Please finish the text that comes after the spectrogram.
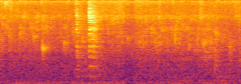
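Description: Chopped medium-sized onion frying in a little oil for a Bengali ilish fish curry, a steady hiss of sizzling with a couple of brief stirring clinks, close and with no talking.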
